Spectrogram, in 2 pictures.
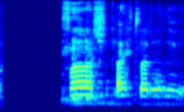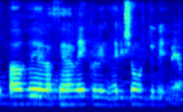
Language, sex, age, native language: Icelandic, male, 14, Icelandic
